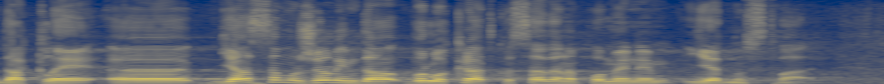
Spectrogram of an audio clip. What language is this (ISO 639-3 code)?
srp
